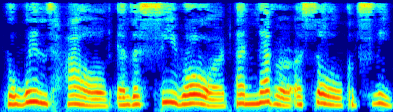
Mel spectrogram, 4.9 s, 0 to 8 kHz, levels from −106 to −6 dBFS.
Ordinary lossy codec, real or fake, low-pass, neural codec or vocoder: MP3, 32 kbps; fake; 7.2 kHz; codec, 44.1 kHz, 2.6 kbps, SNAC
